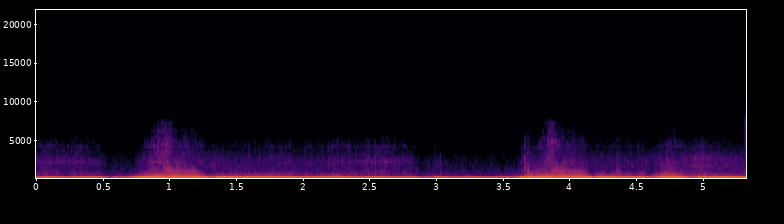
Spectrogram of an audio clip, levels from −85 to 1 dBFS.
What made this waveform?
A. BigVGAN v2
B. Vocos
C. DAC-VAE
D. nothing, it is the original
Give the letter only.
D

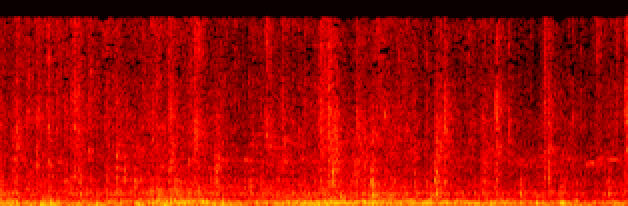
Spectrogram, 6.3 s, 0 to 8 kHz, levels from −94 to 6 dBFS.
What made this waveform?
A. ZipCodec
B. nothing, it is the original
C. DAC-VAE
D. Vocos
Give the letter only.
B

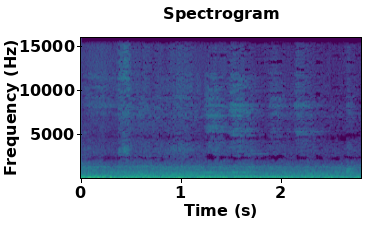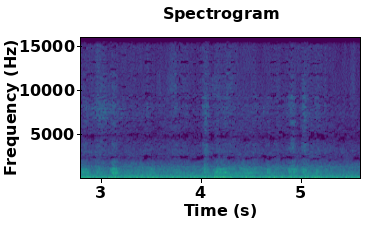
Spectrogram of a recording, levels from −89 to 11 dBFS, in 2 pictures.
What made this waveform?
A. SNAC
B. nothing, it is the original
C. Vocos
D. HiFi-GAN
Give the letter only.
B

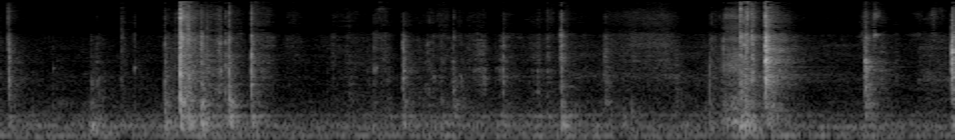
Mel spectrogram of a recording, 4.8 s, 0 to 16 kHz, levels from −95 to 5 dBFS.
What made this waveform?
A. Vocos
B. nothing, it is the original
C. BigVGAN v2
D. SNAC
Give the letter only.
B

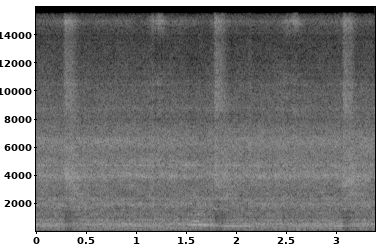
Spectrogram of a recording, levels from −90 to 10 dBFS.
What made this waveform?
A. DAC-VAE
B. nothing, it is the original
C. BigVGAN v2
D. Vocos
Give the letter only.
A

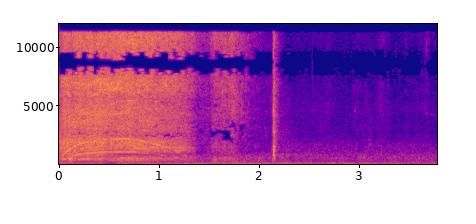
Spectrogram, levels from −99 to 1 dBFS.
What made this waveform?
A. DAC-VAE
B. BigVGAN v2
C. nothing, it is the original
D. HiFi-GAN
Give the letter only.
C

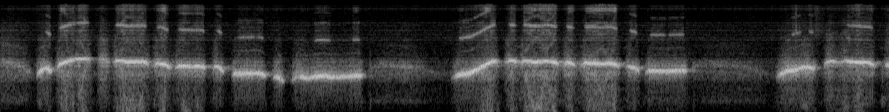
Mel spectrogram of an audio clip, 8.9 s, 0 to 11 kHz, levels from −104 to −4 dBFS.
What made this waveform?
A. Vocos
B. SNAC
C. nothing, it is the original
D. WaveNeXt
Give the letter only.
D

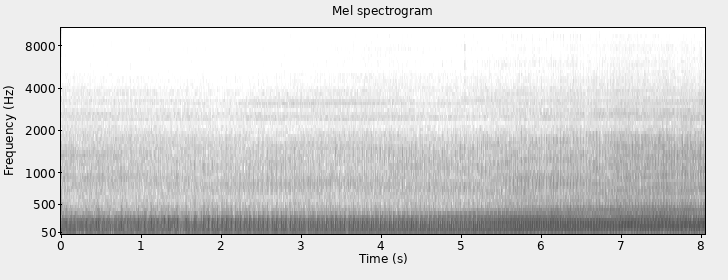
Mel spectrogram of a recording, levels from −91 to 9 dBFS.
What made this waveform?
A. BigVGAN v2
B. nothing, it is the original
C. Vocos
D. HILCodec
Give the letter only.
B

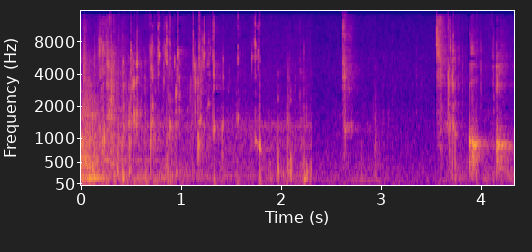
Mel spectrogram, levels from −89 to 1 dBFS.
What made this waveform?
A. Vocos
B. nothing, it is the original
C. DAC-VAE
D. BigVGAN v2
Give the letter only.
B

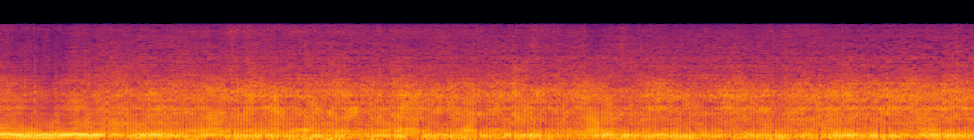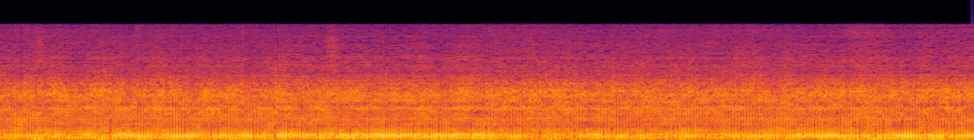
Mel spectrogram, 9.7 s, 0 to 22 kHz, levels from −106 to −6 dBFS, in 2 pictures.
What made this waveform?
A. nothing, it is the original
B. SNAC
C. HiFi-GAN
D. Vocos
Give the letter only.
D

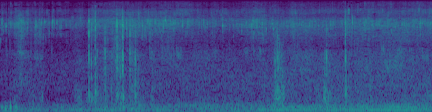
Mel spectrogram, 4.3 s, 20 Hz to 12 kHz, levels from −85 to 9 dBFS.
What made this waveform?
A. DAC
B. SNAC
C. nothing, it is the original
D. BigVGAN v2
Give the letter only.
C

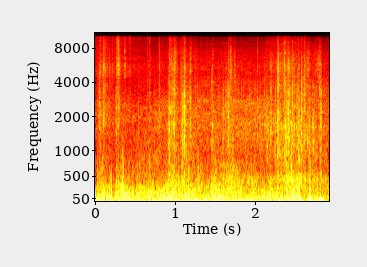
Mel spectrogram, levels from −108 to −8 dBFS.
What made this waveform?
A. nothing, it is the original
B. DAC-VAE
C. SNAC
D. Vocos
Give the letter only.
A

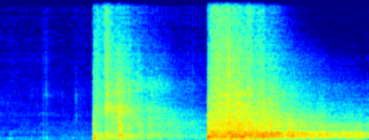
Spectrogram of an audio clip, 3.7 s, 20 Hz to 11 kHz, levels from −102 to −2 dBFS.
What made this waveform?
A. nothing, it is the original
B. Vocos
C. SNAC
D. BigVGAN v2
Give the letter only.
C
